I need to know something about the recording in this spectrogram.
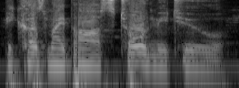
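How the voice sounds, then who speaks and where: A man's voice: medium pitch, slow, close to an everyday voice. A man voicing a grudging, sullen henchman in an amateur audio drama.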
